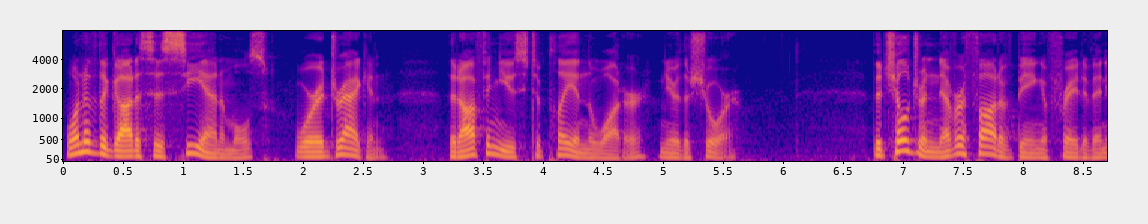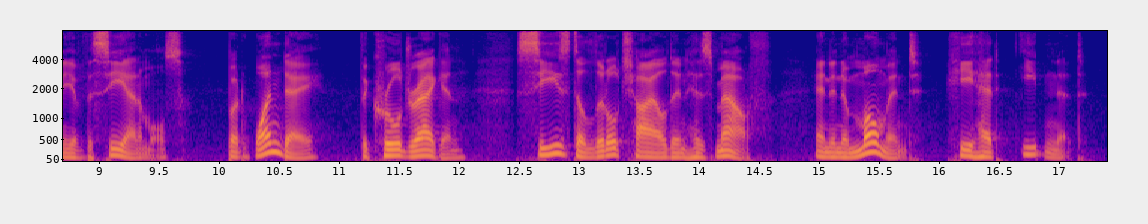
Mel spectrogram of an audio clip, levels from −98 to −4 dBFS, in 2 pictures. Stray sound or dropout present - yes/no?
no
